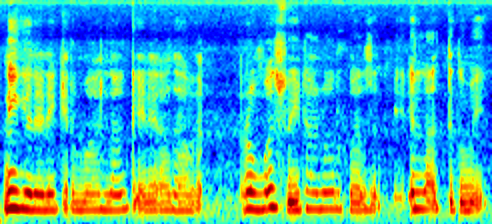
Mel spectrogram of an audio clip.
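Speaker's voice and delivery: put-on high, slow girlish voice; pleading daughter. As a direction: plead his case to dad, drawn out. Daughter earnestly defends boyfriend to father.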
